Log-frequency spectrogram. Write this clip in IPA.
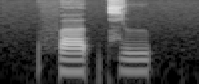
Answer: f aː˧ t̚ t͡ɕ ɯː˧ p̚

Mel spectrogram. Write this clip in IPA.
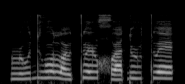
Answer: ɭ u˨˦ dʱ u˥ lˠ ø˨˦ tʷ ɛ˥ ɭ χʷ a˨˦ ɗ y˥ ɭ tʷ ɛ˥

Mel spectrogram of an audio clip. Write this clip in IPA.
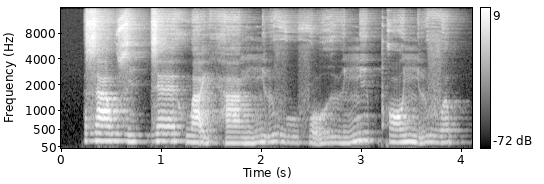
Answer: z a˧ w z i˨˩ k̚ z ɛ˧ h w a̰˧˨ j h a˨˩ ŋ ɲ ɨ̰˧˥ v u˨˩ f o̰˧˨ ɣ ɨ˨˩ ɲ i˦˥ p̚ k ɔ˨˦ ɲ ɨ̰˧˥ v ə˦˥ p̚

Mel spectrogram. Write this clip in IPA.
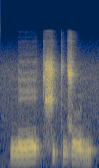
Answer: n eː k ʃ i k n z ɵ n

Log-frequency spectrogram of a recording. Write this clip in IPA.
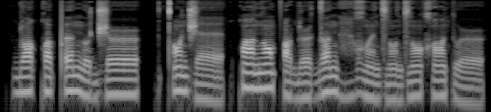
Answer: ɖ ɔ˦ qʷ ə˦ pʼ ə˦ n̪ ʊ˨ d͡ʒ ə˞˦ | tʼ ɔ̃˦ d͡ʒ ɛ˨ | qʷ ɑ̃˦ d ɔ̃˦ pʼ ɑ˨ ɖ ə˞˨ d ʌ˦ n æ̤˨˦ ʁʷ ɛ̃˨ d͡z ɔ̃˨ d͡z ɔ̃˦ χ ɑ̃˦ tʷ ə˞˨

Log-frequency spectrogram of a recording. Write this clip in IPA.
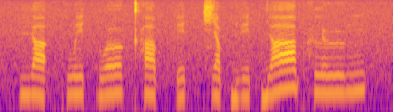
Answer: j a˨˩ ʔ k w i˨˩ t̚ w ɤː˧ kʰ a˨˩ p̚ ʔ i˨˩ t̚ t͡ɕ a˨˩ p̚ j i˨˩ t̚ j aː˥˩ pʰ l ɯ˦˥ ŋ

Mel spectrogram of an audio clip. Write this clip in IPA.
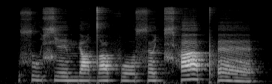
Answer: s u ɕ e mʲ a dˤ u f o s œ t͡ɕʰ a pʼ ɛ

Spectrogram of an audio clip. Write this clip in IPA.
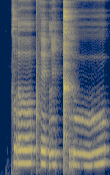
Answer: k r ɤː˦˥ pʰ e˨˩ ʔ l i˨˩ t̚ kʰ r uː˩˦

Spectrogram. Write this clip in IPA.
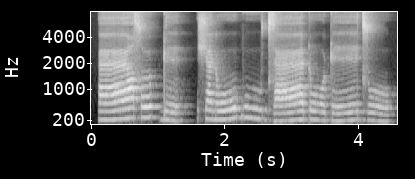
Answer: æː sˤ u | ɖ e | ʃ æ ɳ oː b w uː d͡z æː ʈ oː ʈ eː d͡z oː

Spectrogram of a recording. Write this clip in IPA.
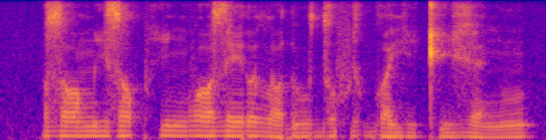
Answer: z ɔ˦ m i˦ z ɔ˦ pʰ i˦ ŋ β ɔ˦ z e˦ ɾ ʊ˨ l ɔ˨ ɗ uː˦ d o˦ f i˦ ɡʷ a˦ j i˨ kʼ i˦ ɣ ɛ˨ ŋ ũ˦

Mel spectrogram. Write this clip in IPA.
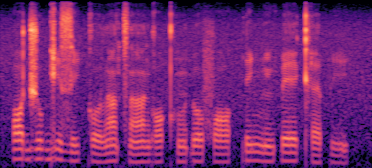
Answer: ɔ˦ d͡ʒ u˦ ɡ i˦˨ z i˨ k o˨ l ã˦ t͡s ã˨˦ ɡ ɔ˨˦ kʰ ũ˨ ɗ o˦ f ɔ˦ | ɾ i˦ ɲ ĩ˨˦ k͡p eː˦ kʰ ɛ˨ p i˨

